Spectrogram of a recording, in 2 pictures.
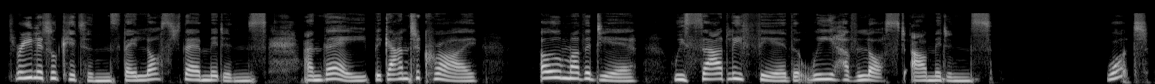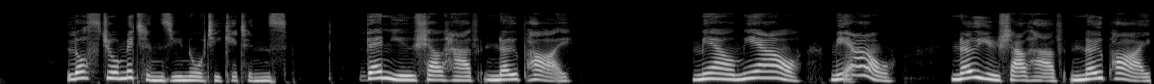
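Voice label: Three Little Kittens female british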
